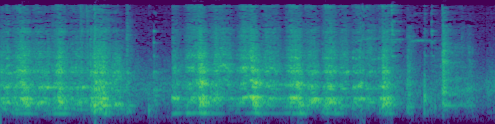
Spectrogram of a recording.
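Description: Wooden glass supports for a homemade solar panel being sawn by hand, a close, steady rasping stroke repeated back and forth in quick succession with short pauses between bursts.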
